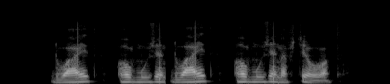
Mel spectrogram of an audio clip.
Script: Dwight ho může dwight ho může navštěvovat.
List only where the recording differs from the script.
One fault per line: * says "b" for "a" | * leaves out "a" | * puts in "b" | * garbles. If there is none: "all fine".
all fine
